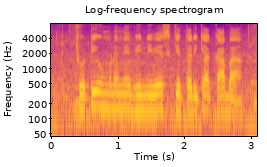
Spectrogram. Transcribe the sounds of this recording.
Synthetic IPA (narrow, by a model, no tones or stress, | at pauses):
t͡ʃʰoːʈiʊmɾmẽbʱinɪʋeːsket̪ɐɾiːkakaːba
